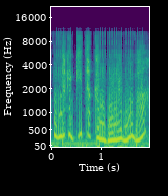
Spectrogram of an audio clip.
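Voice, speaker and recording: A woman's voice: high-pitched, expressive, brisk, warm tone, slight background noise. A woman playing a gossipy, loyal housemaid with a Cebuano accent, chatty and singsong, in a radio drama. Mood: curious, chatty. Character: gossipy, loyal housemaid confidante of young mistress.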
